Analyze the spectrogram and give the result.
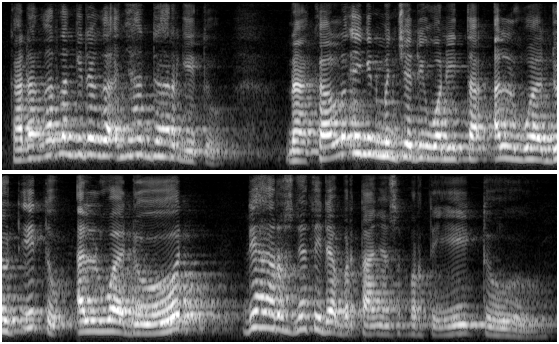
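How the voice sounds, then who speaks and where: A male Islamic preacher giving a casual, lively sermon to a women's audience, often teasing them with rhetorical questions. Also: high voice, moderate pace, reverberant.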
